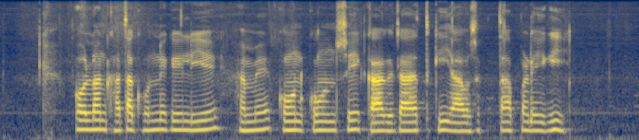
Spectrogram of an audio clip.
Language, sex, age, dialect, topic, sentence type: Hindi, male, 60-100, Kanauji Braj Bhasha, banking, question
